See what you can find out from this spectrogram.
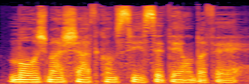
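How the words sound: It is read in a sultry, seductive voice.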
